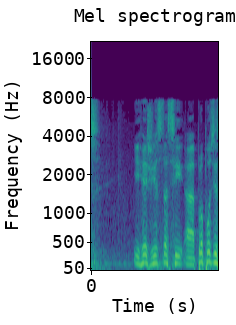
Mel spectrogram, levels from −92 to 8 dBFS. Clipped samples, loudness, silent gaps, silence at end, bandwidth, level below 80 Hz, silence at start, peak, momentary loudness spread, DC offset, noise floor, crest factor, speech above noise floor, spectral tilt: under 0.1%; -23 LUFS; none; 0 s; 8 kHz; -38 dBFS; 0 s; -6 dBFS; 10 LU; under 0.1%; -49 dBFS; 16 dB; 28 dB; -5.5 dB/octave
